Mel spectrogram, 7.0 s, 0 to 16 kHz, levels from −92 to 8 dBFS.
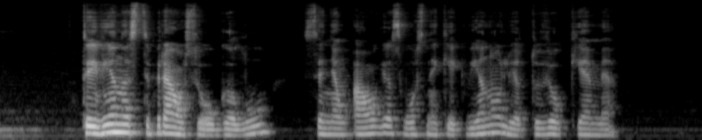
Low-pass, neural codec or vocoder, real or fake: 14.4 kHz; none; real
